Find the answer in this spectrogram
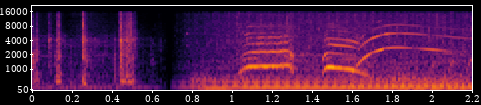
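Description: A few quick clicks, a brief drop-out, then an added cartoon sound effect: a steady engine-like hum with whistle-like glides swooping up and down above it.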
